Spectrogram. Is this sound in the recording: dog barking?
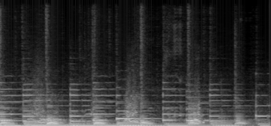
yes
